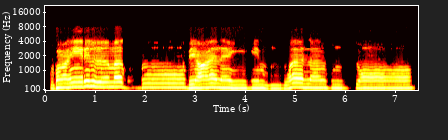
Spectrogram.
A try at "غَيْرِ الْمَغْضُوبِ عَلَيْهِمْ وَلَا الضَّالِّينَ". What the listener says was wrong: Oke, suara istitolahnya sudah ada. Tadi cuman dolin itu harus dibongkar.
